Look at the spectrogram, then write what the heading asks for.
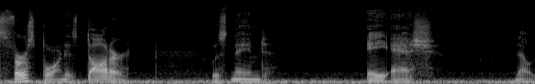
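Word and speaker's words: Æ: the baby's name x-a-12 which is that a e thing that's that's pronounced ash i'm told i think they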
